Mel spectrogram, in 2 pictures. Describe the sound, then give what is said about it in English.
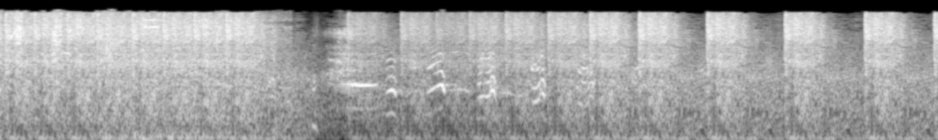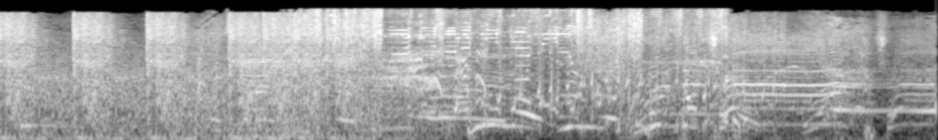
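Rapid gunfire from a police shootout: a fast, loud run of evenly spaced shots over a dense, busy background, which gives way to warbling, high-pitched cries. “Pull up that one. Police and in a shootout.”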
